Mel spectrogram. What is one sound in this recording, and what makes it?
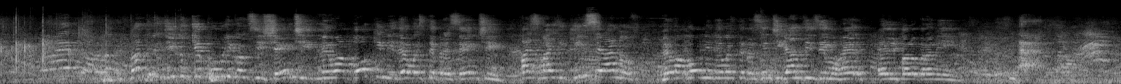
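A man talks with animation through a microphone and loudspeakers outdoors.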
